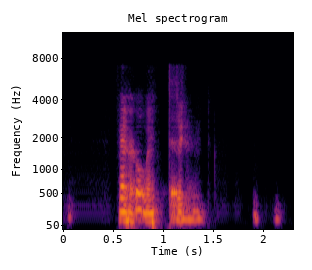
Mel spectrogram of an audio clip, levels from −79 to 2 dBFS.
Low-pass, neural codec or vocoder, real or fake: 7.2 kHz; codec, 16 kHz, 0.5 kbps, FreqCodec, smaller model; fake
